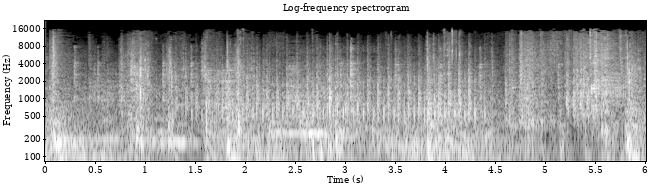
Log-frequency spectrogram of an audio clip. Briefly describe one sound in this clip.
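Heavy footsteps thud on a debris-strewn floor.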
